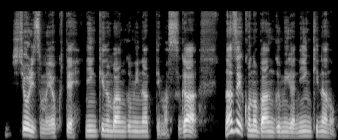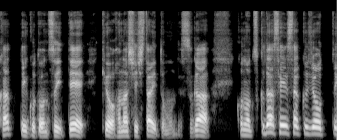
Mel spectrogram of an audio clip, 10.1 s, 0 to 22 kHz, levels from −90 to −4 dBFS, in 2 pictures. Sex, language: male, Japanese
